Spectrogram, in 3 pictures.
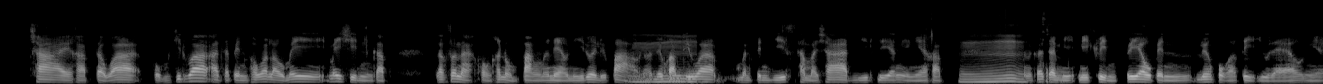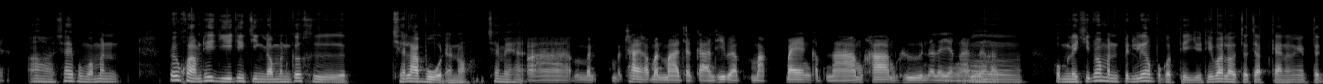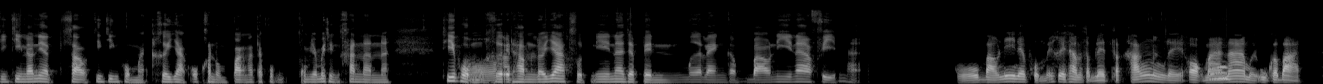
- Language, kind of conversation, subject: Thai, unstructured, คุณกลัวไหมว่าตัวเองจะล้มเหลวระหว่างฝึกทักษะใหม่ๆ?
- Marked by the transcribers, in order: distorted speech; tapping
